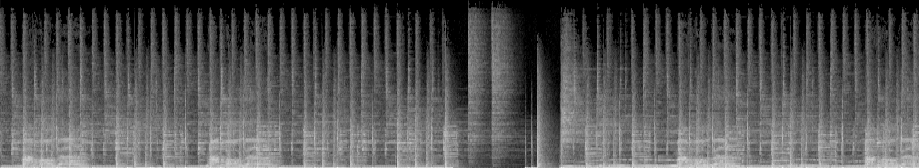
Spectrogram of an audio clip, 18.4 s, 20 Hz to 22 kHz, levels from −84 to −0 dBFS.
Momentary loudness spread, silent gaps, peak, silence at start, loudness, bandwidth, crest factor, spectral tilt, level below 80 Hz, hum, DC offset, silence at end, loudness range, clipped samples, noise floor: 6 LU; none; 0 dBFS; 0 s; -18 LUFS; over 20 kHz; 18 dB; -4.5 dB/octave; -22 dBFS; none; under 0.1%; 0 s; 4 LU; under 0.1%; -38 dBFS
